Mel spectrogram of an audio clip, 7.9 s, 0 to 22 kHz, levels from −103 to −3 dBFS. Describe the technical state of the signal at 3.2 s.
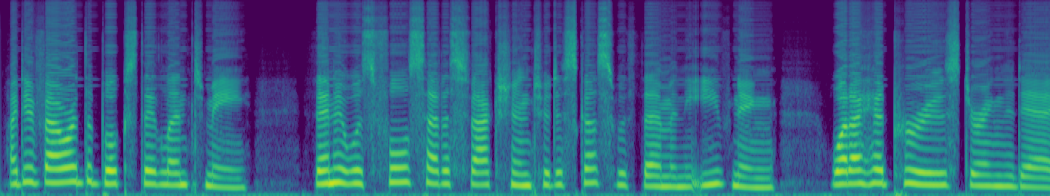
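At 3.2 s the speech sits inside a crude rate conversion that runs through the whole clip. Samples were repeated without filtering, stretching by a ratio that fits a 44.1 kHz to 48 kHz change, leaving a gritty, inharmonic fizz roughly 30 dB below the speech.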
